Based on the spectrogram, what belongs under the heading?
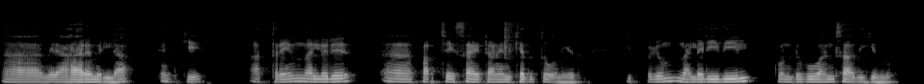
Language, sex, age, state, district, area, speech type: Malayalam, male, 18-30, Kerala, Thrissur, urban, spontaneous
